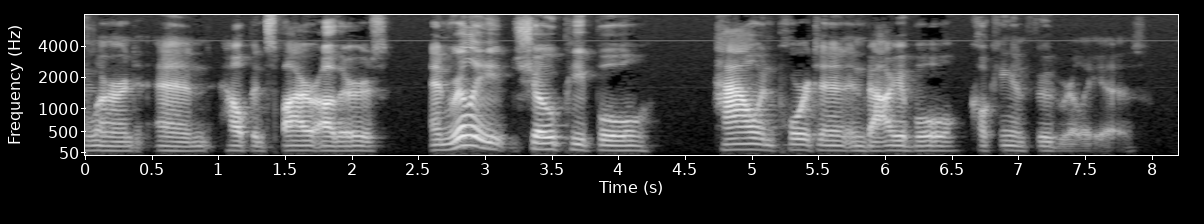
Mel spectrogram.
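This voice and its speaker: A man talks in a normal speaking voice, fairly low in pitch, at a moderate pace. His intonation is fairly even and the background is quiet. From Pennsylvania, York. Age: 20s. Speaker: cooking YouTuber. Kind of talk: channel introduction monologue.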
